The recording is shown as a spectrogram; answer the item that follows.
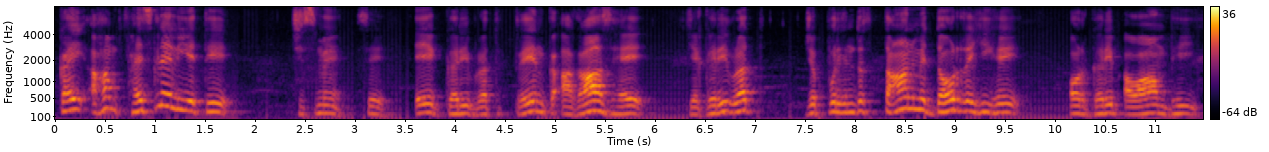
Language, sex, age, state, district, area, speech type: Urdu, male, 18-30, Bihar, Purnia, rural, spontaneous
